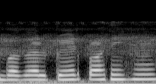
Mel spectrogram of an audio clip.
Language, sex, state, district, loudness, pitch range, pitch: Hindi, female, Chhattisgarh, Raigarh, -14 LUFS, 215-230 Hz, 220 Hz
